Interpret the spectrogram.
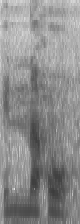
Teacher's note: Kalau sebelum ha dhamir hurufnya mati maka itu tidak bisa disebut mat silah qasira. Cara membacanya dipanjang 2 harokat.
